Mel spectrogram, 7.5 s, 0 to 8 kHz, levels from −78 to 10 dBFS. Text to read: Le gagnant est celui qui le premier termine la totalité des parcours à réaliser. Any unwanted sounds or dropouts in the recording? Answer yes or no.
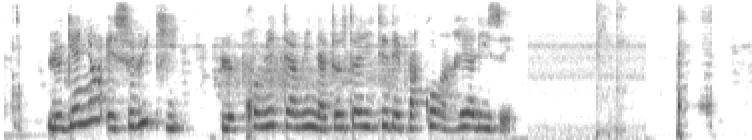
yes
